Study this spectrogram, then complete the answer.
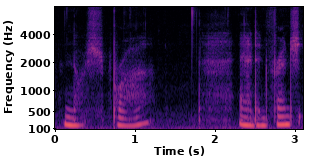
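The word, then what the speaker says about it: Nosy Boraha: In American English, it would be pronounced Noshi Baraha. In Malagas, it's more Nosh Bra.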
